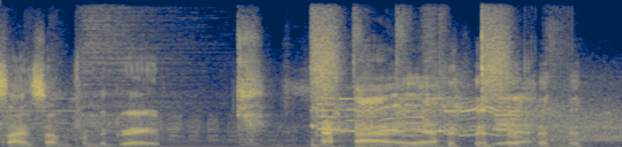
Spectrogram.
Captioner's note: laughs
